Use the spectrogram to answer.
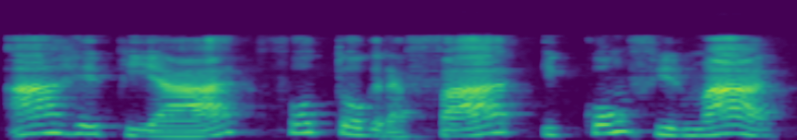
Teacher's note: são oxítonas ou seja a última sílaba é a sílaba tônica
